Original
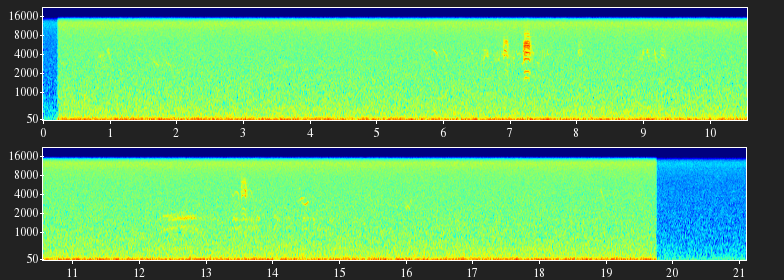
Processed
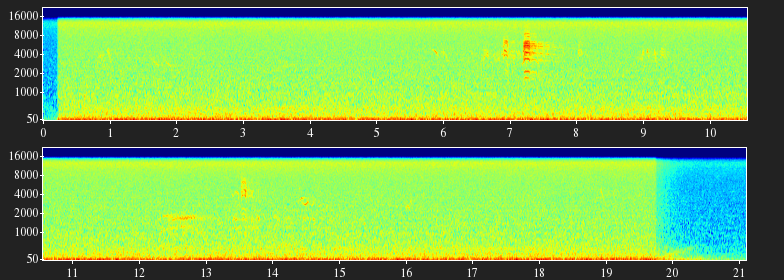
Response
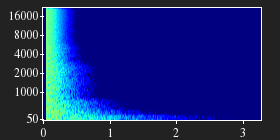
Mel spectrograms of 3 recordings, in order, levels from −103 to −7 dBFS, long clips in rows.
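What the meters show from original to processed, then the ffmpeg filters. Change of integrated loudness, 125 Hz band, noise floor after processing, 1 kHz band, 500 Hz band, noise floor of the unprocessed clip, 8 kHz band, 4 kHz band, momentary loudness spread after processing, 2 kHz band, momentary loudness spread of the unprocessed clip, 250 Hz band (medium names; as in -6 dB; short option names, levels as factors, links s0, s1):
+4.0 dB, +5.5 dB, -42 dBFS, +4.0 dB, +4.5 dB, -53 dBFS, +4.0 dB, +3.5 dB, 2 LU, +4.0 dB, 2 LU, +5.5 dB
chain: -filter_complex "[0:a]asplit=8[s0][s1][s2][s3][s4][s5][s6][s7];[s1]adelay=102,afreqshift=-79,volume=0.237[s8];[s2]adelay=204,afreqshift=-158,volume=0.143[s9];[s3]adelay=306,afreqshift=-237,volume=0.0851[s10];[s4]adelay=408,afreqshift=-316,volume=0.0513[s11];[s5]adelay=510,afreqshift=-395,volume=0.0309[s12];[s6]adelay=612,afreqshift=-474,volume=0.0184[s13];[s7]adelay=714,afreqshift=-553,volume=0.0111[s14];[s0][s8][s9][s10][s11][s12][s13][s14]amix=inputs=8:normalize=0,asplit=2[s15][s16];[1:a]atrim=start_sample=2205[s17];[s16][s17]afir=irnorm=-1:irlink=0,volume=0.188[s18];[s15][s18]amix=inputs=2:normalize=0,volume=1.33"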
